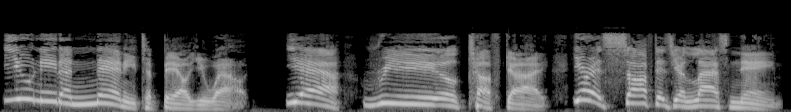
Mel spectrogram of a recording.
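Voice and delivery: high, drawn-out mocking jeer; taunting Glenn. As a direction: belittle him with scorn.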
